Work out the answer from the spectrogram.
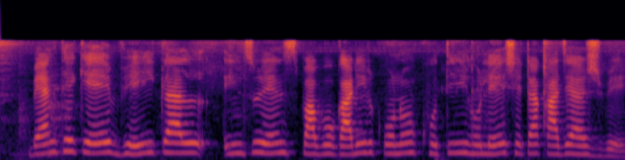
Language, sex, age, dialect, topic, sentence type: Bengali, female, 25-30, Northern/Varendri, banking, statement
